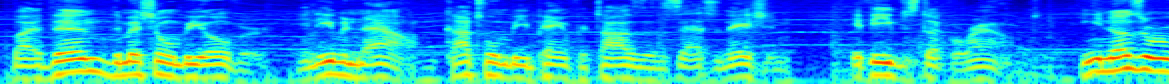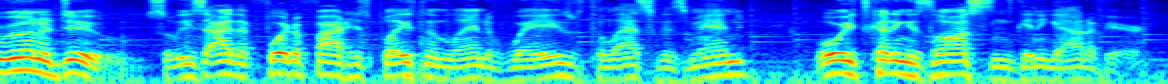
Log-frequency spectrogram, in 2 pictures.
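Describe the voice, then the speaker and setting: Gruff ninja commander for storybook narration, voiced by a man, casual and blunt, talking fast. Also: fairly low pitch, soft background music, voice pushed down, lightly acted. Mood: blunt, assured. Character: gruff, matter-of-fact male ninja squad leader.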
